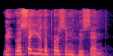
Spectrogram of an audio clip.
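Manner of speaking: ordinary talk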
